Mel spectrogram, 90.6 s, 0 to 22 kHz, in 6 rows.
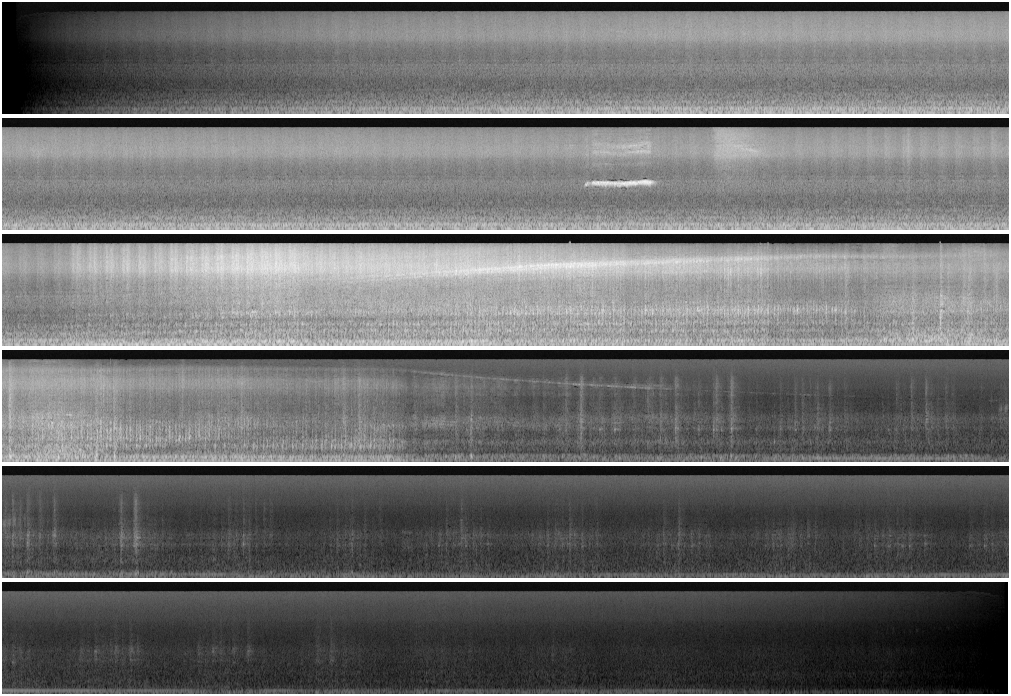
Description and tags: East Lancashire Railway (ELR) 19-9-2015 Class 40 diesel departing Irwell Vale Halt, Rossendale, southbound for Ramsbottom and Bury. Recorded on the station platform using a Tascam DR-60D with a single Audio Technica AT8022 stereo XY microphone and Rycote wind jammer.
